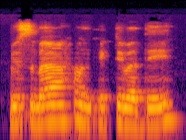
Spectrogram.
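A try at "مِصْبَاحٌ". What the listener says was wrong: মিসবাহুন একটু সোয়াদ, সোয়াদ আর সিনের পার্থক্য তো আপনারা জানেন, একটু মোটা করে পড়তে হবে। সিন আর সোয়াদের মধ্যে পার্থক্য হবে, সেই হবে সোয়াদ।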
